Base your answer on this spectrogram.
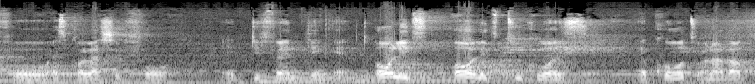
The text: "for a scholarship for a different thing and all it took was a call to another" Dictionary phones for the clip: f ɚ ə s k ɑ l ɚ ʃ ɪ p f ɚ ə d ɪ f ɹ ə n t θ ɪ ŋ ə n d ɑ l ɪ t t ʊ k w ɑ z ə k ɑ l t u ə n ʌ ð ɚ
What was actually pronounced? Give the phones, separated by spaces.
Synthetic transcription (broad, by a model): f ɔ ə s k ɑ l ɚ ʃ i p f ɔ ə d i f ɹ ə n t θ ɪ ŋ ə n d ɑ l ɪ t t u k w ɑ z ə k ɑ l t u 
